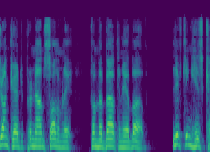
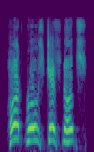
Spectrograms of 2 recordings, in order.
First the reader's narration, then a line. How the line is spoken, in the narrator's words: a peddler cried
